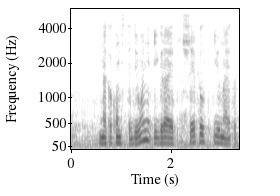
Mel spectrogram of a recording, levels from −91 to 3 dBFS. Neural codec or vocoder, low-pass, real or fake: codec, 16 kHz, 16 kbps, FreqCodec, smaller model; 5.4 kHz; fake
